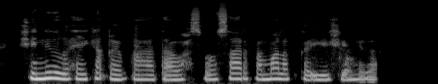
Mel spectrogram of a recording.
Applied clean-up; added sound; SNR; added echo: neural mask model Resemble Enhance denoiser.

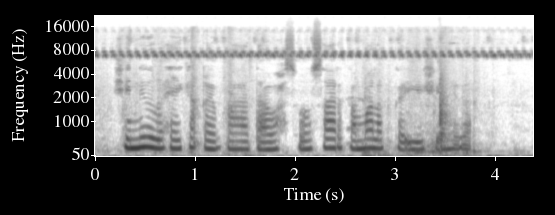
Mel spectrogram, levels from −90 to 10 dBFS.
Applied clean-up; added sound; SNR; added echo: none; Zipper (clothing); 13 dB; none.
